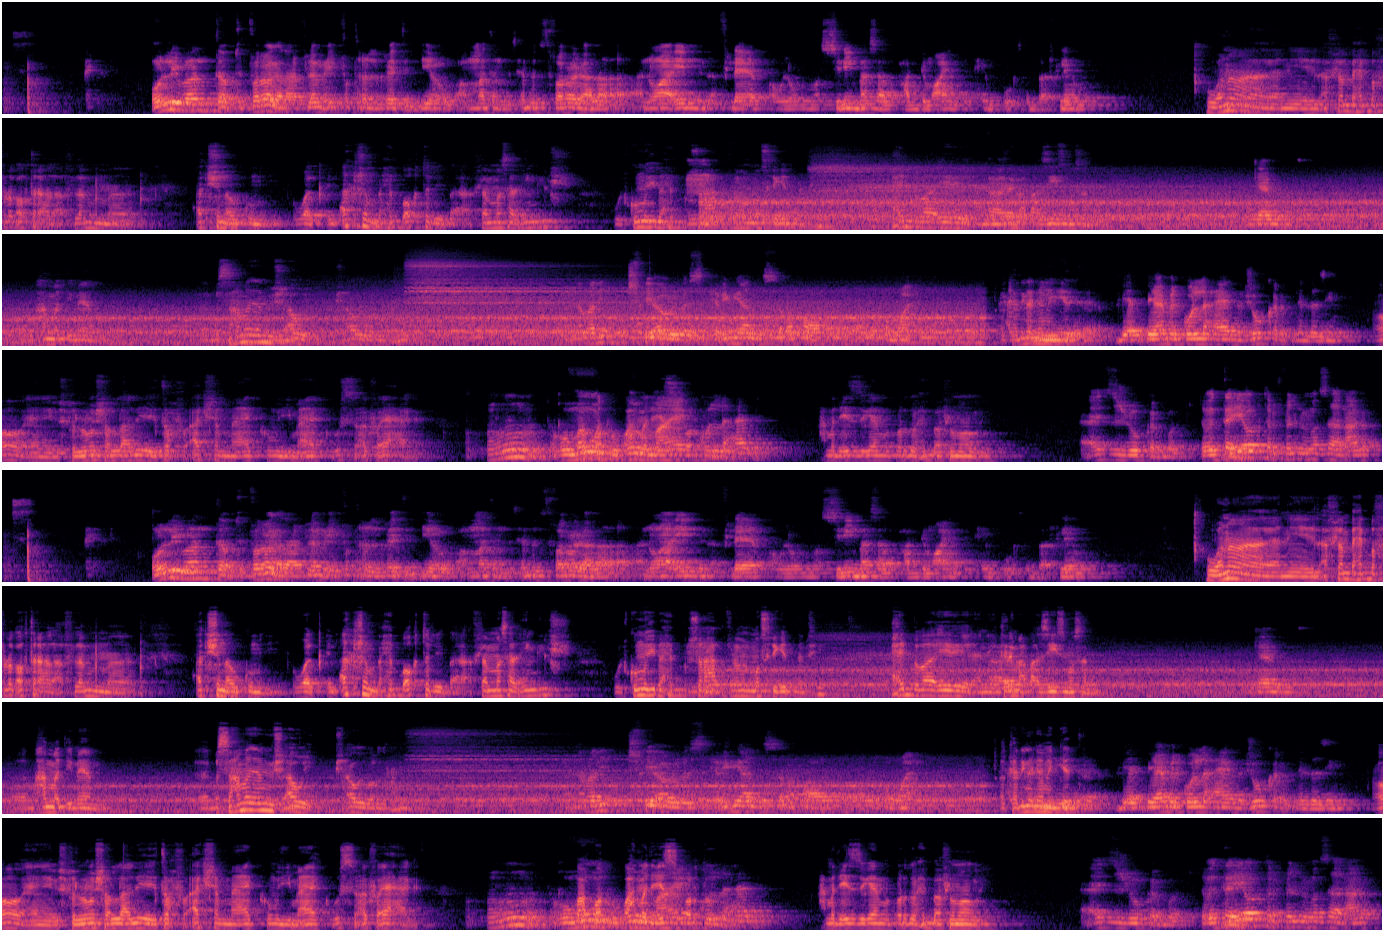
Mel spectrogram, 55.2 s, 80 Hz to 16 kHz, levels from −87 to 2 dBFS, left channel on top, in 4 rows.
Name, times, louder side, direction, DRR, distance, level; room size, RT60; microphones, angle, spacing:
voice 1, 1.5-10.9 20.7-20.9 23.7-24.0 26.2-26.6 30.2-30.5 33.2-36.8 37.6-41.0 46.3-49.0 52.2-55.1, left 1 dB, 70° left, 0.9 m, -28 dB
voice 2, 11.9-15.2 15.8-19.5 19.9-22.1 22.7-24.8 26.0-26.4 27.7-28.7 29.5-31.9 37.6-38.5 41.3-45.6 47.2-48.8 49.6-51.2 53.6-53.8, right 5 dB, 70° right, 0.4 m, -28 dB
sound 1, 20.8-37.5, left 4 dB, 90° left, 0.4 m, -32 dB
6.3 x 3.1 x 5.6 m
head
